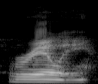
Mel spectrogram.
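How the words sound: The pitch goes low at the end. The speaker is being sarcastic. "if we're sarcastic, we might go lower"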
